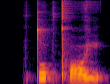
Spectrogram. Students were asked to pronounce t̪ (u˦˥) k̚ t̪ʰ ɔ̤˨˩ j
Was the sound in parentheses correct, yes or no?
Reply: yes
